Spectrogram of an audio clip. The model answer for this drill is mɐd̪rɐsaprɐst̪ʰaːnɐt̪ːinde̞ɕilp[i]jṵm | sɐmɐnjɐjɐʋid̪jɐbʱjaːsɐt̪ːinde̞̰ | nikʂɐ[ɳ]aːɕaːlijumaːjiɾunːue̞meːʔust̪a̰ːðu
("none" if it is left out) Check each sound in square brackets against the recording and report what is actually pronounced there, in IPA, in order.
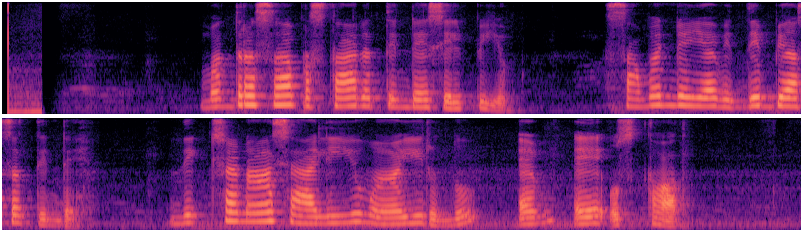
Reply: i, ɳ

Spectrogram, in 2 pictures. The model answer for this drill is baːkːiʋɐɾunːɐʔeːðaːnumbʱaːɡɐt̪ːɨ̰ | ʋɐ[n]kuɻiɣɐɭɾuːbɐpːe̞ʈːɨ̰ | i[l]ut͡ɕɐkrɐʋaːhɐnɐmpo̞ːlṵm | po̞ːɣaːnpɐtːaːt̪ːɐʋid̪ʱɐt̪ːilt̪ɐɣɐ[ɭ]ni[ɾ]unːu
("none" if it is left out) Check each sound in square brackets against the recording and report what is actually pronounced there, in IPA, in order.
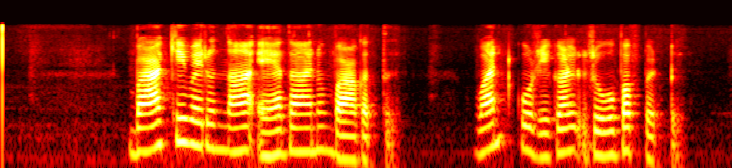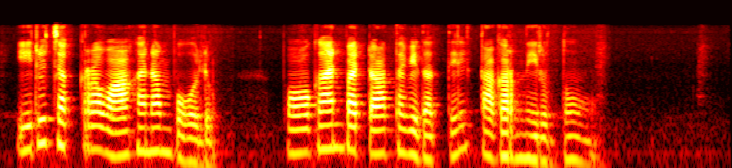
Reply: n, ɾ, r, ɾ

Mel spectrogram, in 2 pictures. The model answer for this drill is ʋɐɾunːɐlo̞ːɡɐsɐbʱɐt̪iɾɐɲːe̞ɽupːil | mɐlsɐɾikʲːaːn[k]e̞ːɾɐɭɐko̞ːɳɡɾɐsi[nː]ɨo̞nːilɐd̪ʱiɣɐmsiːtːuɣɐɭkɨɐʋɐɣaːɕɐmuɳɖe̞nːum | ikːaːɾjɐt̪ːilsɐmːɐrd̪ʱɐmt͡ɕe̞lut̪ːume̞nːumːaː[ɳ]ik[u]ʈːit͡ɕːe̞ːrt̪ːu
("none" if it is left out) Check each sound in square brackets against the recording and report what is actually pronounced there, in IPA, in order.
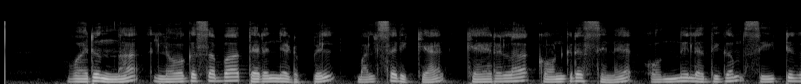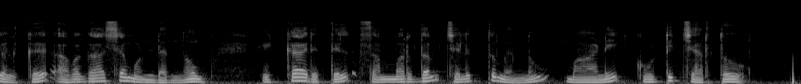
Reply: k, n, ɳ, uː

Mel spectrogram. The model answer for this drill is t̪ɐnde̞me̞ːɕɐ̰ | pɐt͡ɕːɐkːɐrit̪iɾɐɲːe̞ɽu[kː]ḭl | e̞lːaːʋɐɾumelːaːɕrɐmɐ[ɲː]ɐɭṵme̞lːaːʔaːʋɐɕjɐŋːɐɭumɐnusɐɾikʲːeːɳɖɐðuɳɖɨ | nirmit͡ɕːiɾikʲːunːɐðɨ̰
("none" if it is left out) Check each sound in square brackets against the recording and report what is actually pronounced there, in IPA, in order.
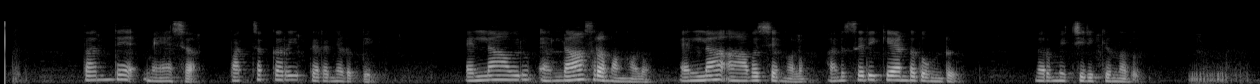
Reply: pː, ŋː

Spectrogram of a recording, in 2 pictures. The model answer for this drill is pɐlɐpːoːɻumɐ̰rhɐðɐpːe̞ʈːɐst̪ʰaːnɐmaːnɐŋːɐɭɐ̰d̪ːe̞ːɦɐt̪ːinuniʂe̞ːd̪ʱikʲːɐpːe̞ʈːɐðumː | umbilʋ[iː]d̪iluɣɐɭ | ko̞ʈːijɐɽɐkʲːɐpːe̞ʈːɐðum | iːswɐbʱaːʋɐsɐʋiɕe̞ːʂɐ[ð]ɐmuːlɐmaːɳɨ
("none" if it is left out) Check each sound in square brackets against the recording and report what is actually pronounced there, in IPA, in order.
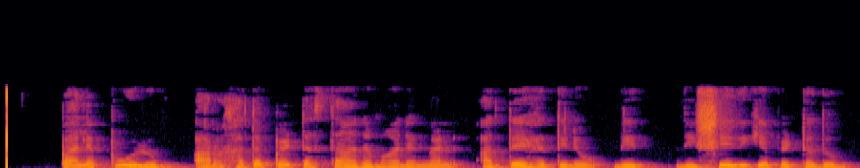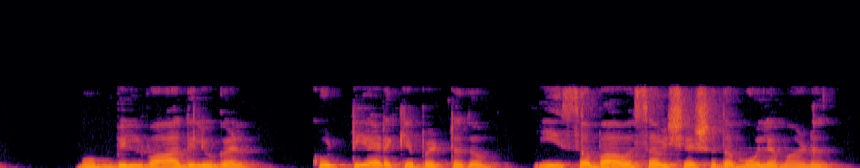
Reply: aː, ð

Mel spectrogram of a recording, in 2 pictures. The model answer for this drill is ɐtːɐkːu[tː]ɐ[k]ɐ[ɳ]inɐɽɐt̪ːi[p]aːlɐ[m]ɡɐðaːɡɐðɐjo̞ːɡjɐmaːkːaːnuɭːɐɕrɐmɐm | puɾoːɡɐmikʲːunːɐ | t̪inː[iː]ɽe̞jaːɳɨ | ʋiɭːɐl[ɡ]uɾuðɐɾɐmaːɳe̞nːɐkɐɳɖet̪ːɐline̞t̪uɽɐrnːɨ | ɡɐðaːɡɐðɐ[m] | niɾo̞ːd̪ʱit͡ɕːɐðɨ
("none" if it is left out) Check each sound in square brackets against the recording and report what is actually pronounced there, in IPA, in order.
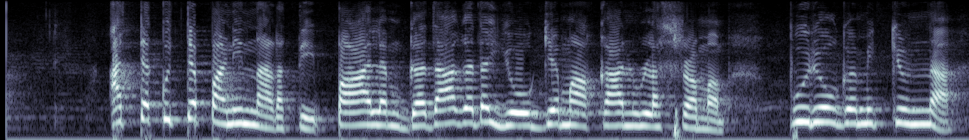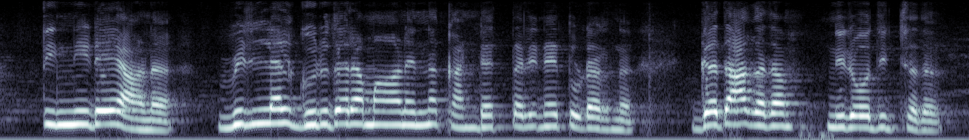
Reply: tː, p, ɳ, p, m, i, ɡ, m

